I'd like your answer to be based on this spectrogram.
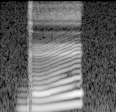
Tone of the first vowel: rising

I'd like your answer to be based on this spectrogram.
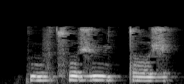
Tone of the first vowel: low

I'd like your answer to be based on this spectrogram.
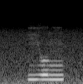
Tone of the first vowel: high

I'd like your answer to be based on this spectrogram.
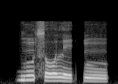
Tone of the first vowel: high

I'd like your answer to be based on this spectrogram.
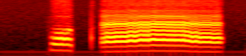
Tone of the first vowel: high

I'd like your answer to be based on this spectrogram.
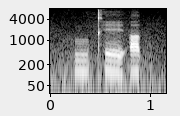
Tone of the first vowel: low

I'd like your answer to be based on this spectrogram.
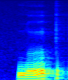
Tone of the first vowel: rising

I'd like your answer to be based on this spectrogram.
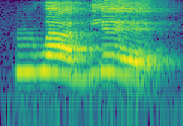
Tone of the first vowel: falling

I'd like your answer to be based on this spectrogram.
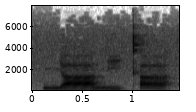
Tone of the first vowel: low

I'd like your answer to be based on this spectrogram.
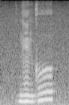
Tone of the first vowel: low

